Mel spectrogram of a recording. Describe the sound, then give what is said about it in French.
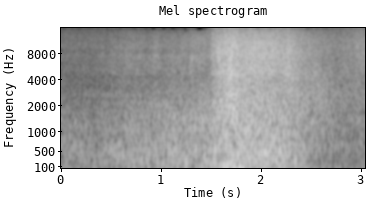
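A huge ocean wave crashes against a wooden caravel under sail: a broad rushing surge of surf and wind that builds to a heavy peak, then ebbs away. “Tout à coup, une vague énorme projette Carmela sur le pont de la Santa Maria.”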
